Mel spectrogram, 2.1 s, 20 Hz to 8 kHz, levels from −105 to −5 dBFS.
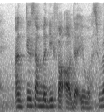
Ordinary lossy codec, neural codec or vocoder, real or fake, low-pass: none; none; real; 7.2 kHz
